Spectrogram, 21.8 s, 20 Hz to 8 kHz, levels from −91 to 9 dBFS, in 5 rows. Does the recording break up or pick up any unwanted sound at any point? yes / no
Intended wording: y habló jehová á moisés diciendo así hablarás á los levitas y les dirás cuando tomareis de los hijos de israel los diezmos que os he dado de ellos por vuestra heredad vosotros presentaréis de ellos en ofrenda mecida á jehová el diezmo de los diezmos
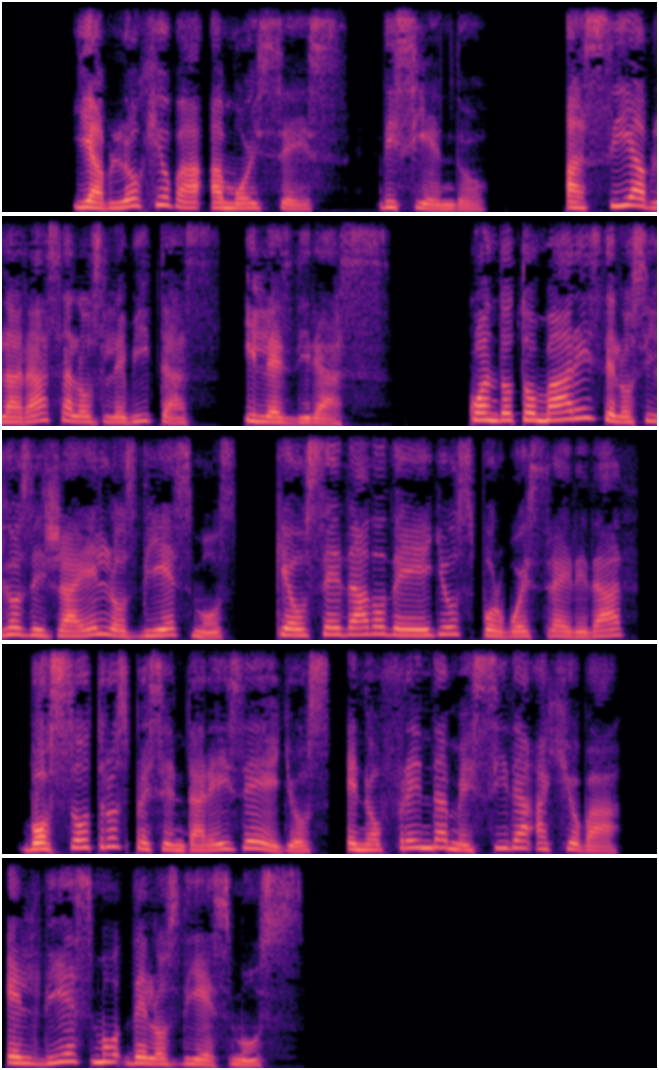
no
